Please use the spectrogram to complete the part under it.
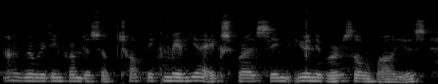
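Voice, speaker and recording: A woman with a Filipino accent reads a book aloud on a bedtime livestream from home. She goes slowly and carefully, trips on longer words and corrects herself. Soft music plays faintly behind her. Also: sits low, steady tone. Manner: careful, halting reading with self-corrections. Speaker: livestream host. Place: at home before bed. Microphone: livestream setup.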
